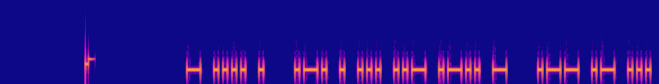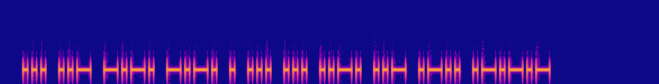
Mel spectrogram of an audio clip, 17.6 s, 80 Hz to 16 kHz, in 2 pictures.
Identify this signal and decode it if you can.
Morse code, heard as a keyed tone, about 20 wpm, 700 Hz. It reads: THE RESULT WAS SUCCESSFUL.
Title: Sentences from Top 1000 Words - Review Part 6 - 20wpm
